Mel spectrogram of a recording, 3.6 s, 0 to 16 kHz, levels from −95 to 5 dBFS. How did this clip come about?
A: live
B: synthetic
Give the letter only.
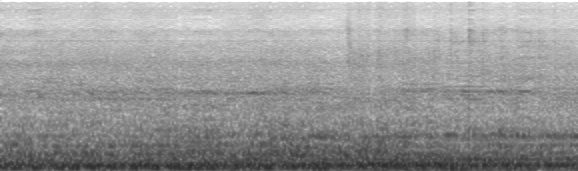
B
